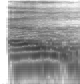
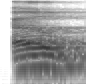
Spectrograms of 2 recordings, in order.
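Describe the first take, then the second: No difference in how they are said.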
